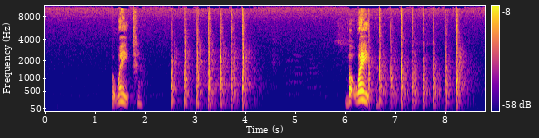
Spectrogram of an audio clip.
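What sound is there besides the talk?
knocking on a door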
